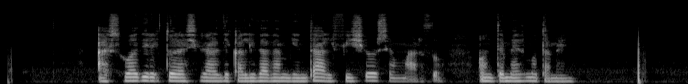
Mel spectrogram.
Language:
Galician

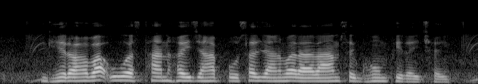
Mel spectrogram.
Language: Magahi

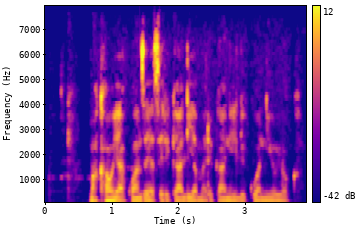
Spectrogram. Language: Swahili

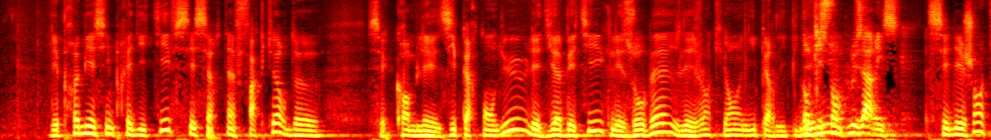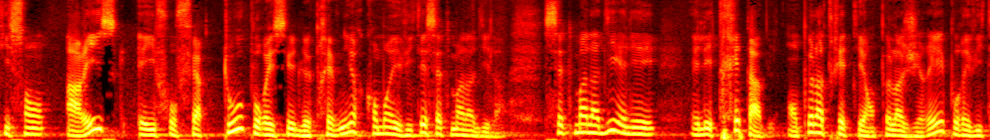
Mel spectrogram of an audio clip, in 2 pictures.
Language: French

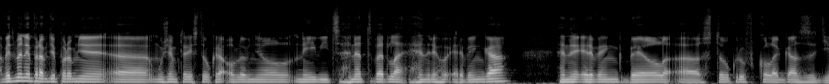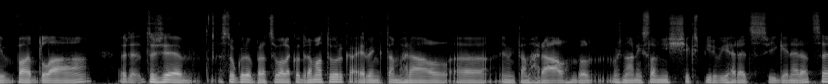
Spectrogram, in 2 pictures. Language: Czech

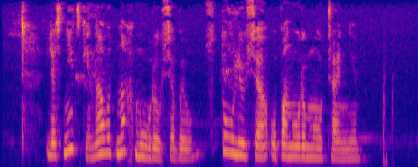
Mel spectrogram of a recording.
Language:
Belarusian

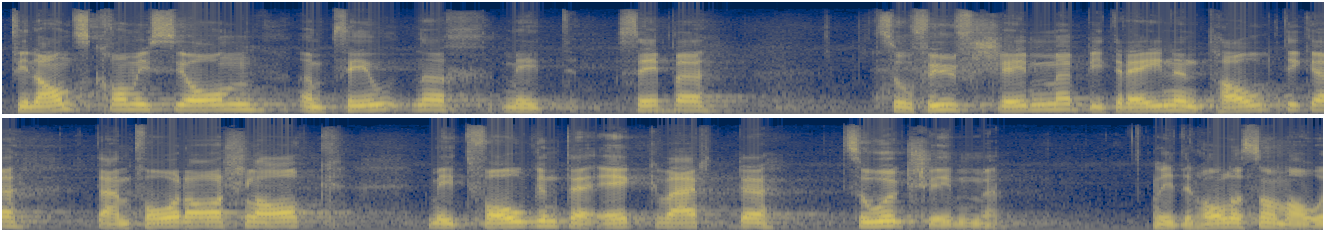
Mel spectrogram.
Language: Swiss German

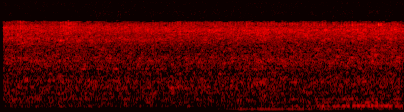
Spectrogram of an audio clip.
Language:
Chinese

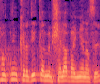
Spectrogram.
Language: Hebrew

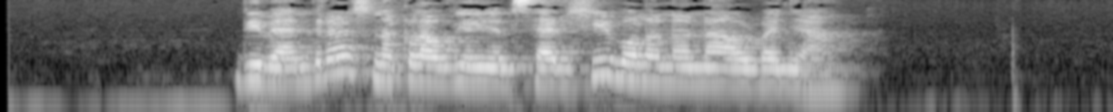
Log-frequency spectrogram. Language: Catalan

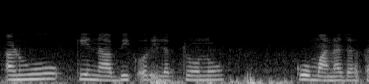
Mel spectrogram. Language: Hindi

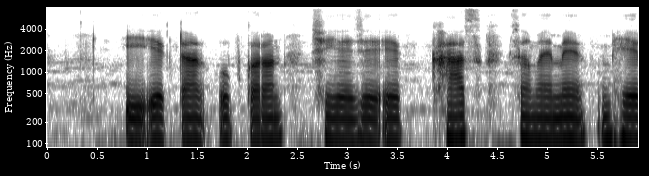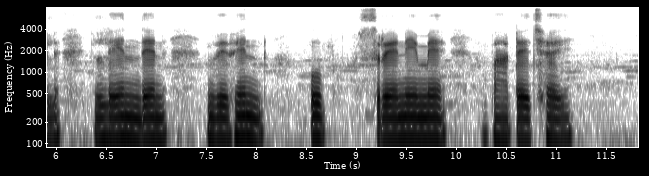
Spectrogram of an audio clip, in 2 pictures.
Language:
Maithili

